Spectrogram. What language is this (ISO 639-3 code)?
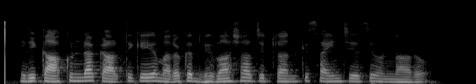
tel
